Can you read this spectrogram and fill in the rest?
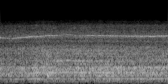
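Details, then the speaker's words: DeLonghi Magnifica S espresso machine after reassembly: steady, high, even whirring grind of beans for a mid-strength coffee, no labouring or rattling; grinder working normally. "You can hear the beans grinding up. So that's what a fresh brewed coffee may sound like in the beginning."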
